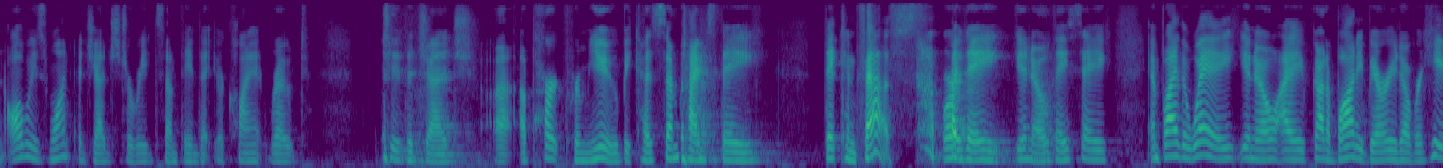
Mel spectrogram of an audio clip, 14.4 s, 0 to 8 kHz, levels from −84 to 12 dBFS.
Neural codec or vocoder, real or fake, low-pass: codec, 16 kHz, 6 kbps, DAC; fake; 7.2 kHz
